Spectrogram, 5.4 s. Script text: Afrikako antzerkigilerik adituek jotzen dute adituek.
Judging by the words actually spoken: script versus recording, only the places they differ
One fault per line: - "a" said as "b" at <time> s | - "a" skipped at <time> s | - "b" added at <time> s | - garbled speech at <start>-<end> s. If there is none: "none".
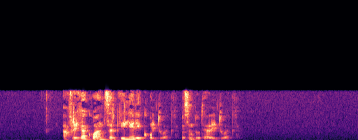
none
